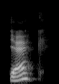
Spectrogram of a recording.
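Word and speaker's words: deque: e um this thing this word is pronounced deck and this is actually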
